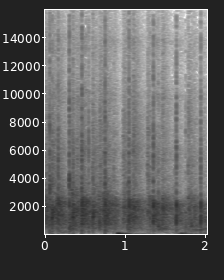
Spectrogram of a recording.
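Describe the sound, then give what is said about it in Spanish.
Audience applause for an older woman after she tells a story, with sharp claps standing out now and then over a softer, uneven patter at moderate volume. “Señora, el aplauso para usted.”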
